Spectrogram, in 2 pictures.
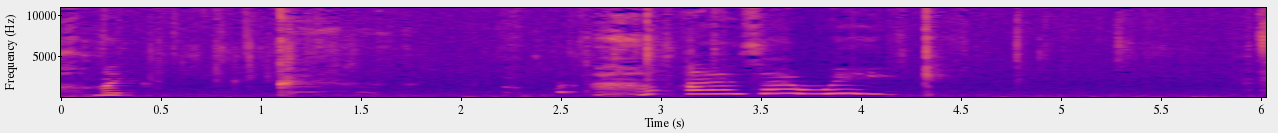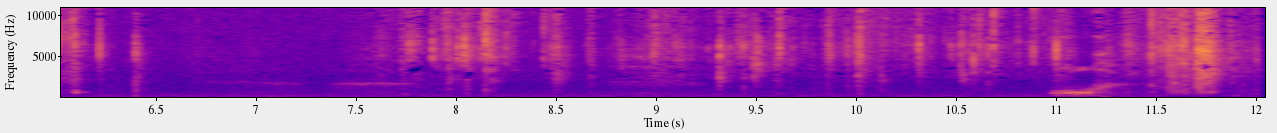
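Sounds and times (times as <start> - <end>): packaging crinkling: 0.4 - 1.6, 5.9 - 6.5, 7.5 - 12.0.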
